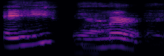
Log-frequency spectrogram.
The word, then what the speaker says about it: Aymer: So like Aymer. Yeah, like So people could actually like pronounce it correctly.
